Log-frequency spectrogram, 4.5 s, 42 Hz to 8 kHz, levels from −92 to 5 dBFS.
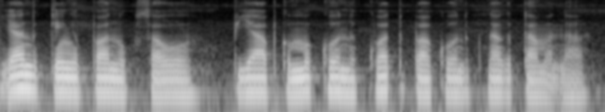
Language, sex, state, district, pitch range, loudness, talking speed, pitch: Garo, male, Meghalaya, South Garo Hills, 95-110 Hz, -17 LUFS, 120 wpm, 100 Hz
